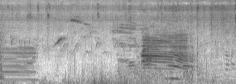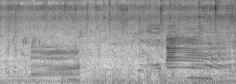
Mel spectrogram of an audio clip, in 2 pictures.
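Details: Cattle herd leaping and running down a green rural hill; three or four moos of varying pitch, some hoarse and high, sounding a few seconds apart over constant trampling and low rumbling noise.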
